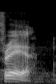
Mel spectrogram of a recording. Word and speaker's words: Freya: Okay, so I'm not allowed to pronounce it Freya. It's Freya. No, it's Freya.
